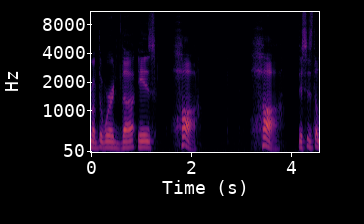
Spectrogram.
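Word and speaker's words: ὁ: Another form of the word the is ha.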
